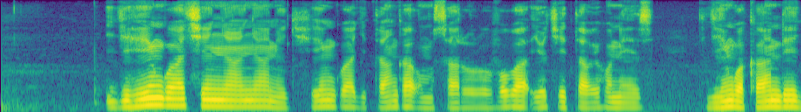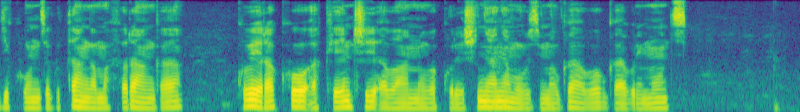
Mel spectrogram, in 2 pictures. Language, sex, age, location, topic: Kinyarwanda, female, 25-35, Huye, agriculture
